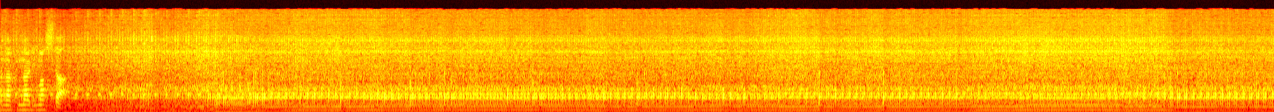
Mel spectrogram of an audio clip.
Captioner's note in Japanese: エンジン音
